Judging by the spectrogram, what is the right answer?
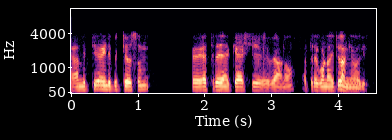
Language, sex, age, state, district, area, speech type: Malayalam, male, 18-30, Kerala, Kasaragod, rural, conversation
